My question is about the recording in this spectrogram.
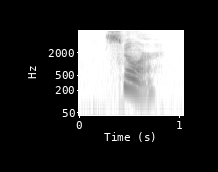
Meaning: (verb) To breathe during sleep with harsh, snorting noises caused by vibration of the soft palate; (noun) 1. The act of snoring, and the noise produced 2. An extremely boring person or event
- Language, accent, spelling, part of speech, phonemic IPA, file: English, US, snore, verb / noun, /snoɹ/, En-us-snore.ogg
